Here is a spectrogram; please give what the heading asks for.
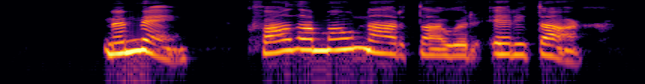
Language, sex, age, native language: Icelandic, female, 40-49, Icelandic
